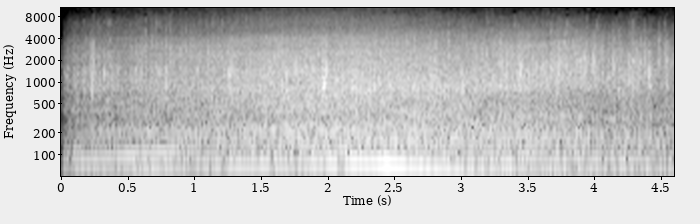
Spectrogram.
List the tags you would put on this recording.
Sound effects > Vehicles
car
combustionengine
driving

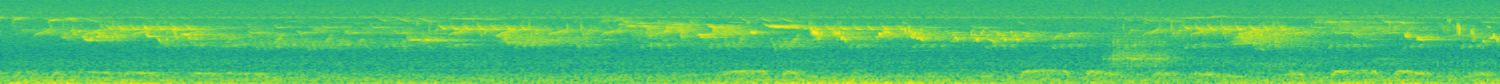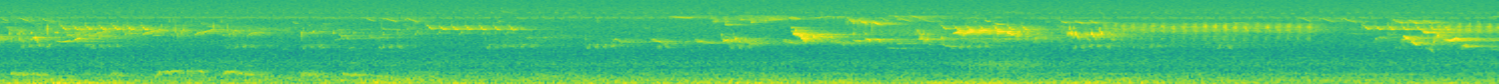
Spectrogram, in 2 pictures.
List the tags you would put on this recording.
Soundscapes > Nature
phenological-recording
Dendrophone
data-to-sound
nature
alice-holt-forest
sound-installation
soundscape
raspberry-pi
artistic-intervention
natural-soundscape
modified-soundscape
weather-data
field-recording

